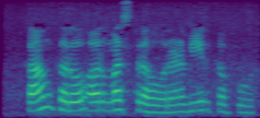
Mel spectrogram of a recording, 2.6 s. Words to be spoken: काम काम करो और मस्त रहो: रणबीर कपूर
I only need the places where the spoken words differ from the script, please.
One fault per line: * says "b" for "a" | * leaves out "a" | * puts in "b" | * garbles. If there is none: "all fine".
* leaves out "काम"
